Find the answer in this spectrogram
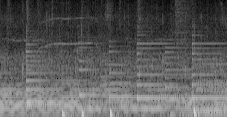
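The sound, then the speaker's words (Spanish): A church audience applauds, urged on as applause for the King, in a dense, steady patter that fills the whole clip, over sustained keyboard chords, with a few sharper thumps standing out from the clapping. “Vamos iglesia, dale un mejor aplauso al rey.”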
